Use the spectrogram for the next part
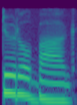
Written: doodlebug

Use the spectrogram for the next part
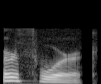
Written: earthwork

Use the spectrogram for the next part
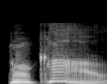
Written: pokal

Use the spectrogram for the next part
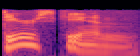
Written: deerskin

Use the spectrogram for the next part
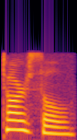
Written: tarsal

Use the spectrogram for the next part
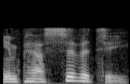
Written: impassivity

